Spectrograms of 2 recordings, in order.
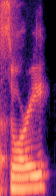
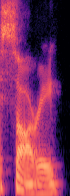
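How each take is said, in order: First: The word has a Minnesota-accented vowel. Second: The word has a standard American vowel. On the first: "But are you looking for a sorry?" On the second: "I say sorry"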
